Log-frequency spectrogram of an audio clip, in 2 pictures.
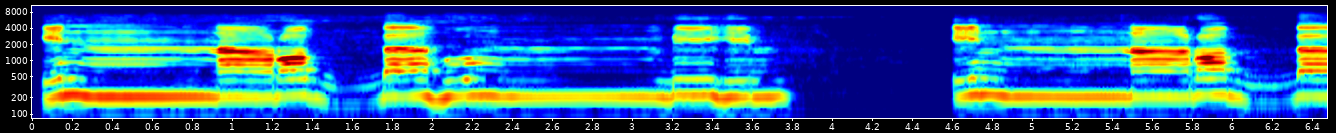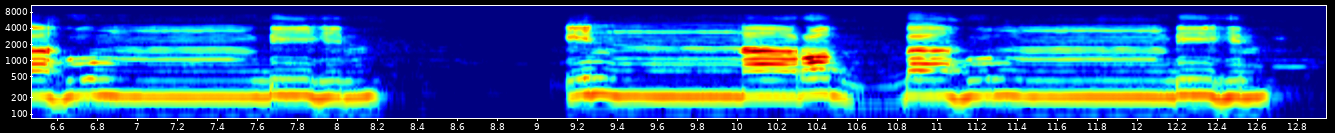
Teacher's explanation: Mimnya disamarkan dan dengung, nanti masuk ke ba. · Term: ikhfa syafawi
